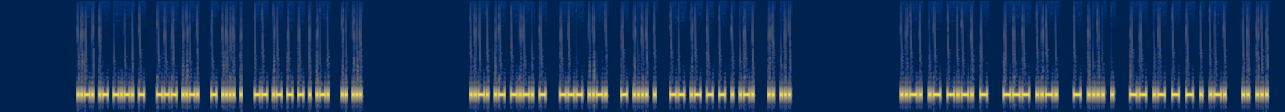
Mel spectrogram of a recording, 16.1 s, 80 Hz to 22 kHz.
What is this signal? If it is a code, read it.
Morse code, heard as a keyed tone, about 46 wpm, 700 Hz. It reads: FACT OF THE MATTER IS FACT OF THE MATTER IS FACT OF THE MATTER IS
